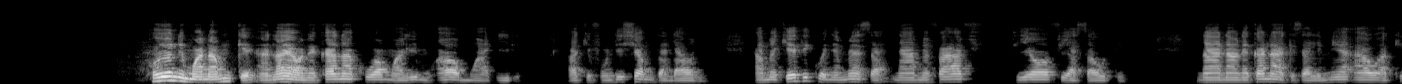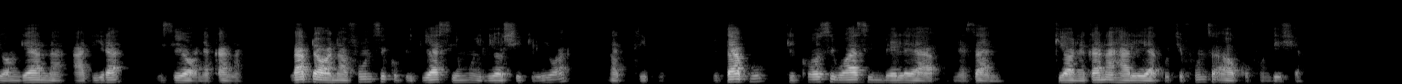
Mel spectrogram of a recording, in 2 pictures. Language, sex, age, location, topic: Swahili, male, 50+, Nairobi, education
